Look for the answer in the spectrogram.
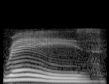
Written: raze

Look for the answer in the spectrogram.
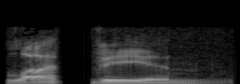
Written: Latvian

